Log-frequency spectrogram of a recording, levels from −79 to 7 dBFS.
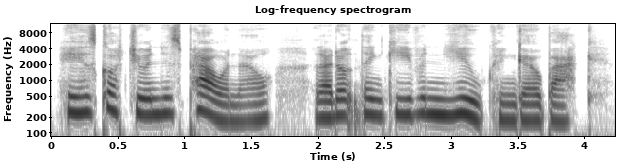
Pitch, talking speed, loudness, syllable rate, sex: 210 Hz, 240 wpm, -18 LUFS, 5.0 syllables/s, female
